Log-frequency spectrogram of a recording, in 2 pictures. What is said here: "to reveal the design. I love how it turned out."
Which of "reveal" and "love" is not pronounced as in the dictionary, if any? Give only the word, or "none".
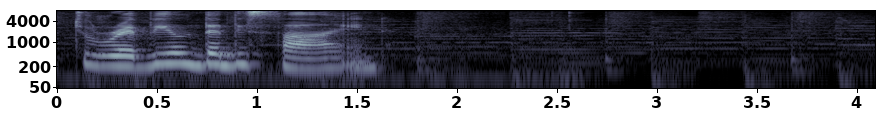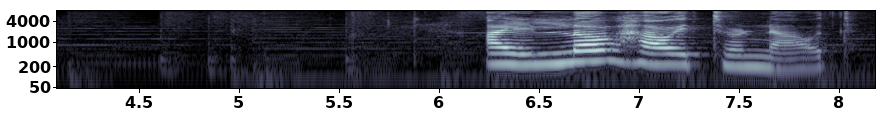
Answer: none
